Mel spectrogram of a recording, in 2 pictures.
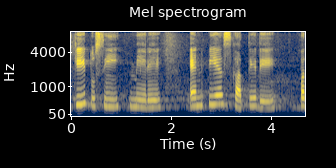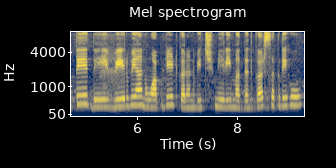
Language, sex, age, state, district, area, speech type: Punjabi, female, 45-60, Punjab, Jalandhar, urban, read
